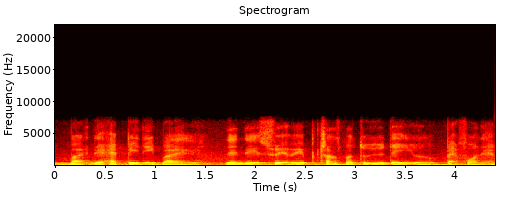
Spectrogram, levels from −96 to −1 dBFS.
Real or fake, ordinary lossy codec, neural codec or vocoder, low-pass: real; Opus, 32 kbps; none; 7.2 kHz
